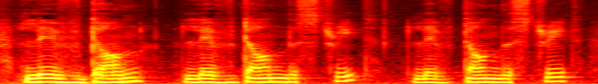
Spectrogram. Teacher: the final consonant sound of the previous word joins to the vowel sound on the next word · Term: connected speech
